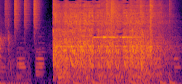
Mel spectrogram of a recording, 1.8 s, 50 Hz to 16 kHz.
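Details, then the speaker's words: Rebuilt 800 power-valve two-stroke engine just installed in a 2001 Yamaha GP800R WaveRunner, first crank with no water or fuel, cylinders lubed: starter spins it evenly at about five compression pulses a second, no firing; healthy dry crank. "The next step here is to just try and crank it over. There's no water in it, there's no fuel in it."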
